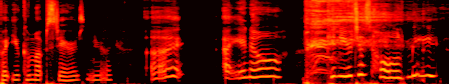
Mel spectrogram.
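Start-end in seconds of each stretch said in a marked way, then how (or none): 2.2-6.5 put-on achy pleading, much higher, slower. Imitating the listener coming upstairs feeling achy, imitating an achy pleading voice. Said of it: "And this is the voice".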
